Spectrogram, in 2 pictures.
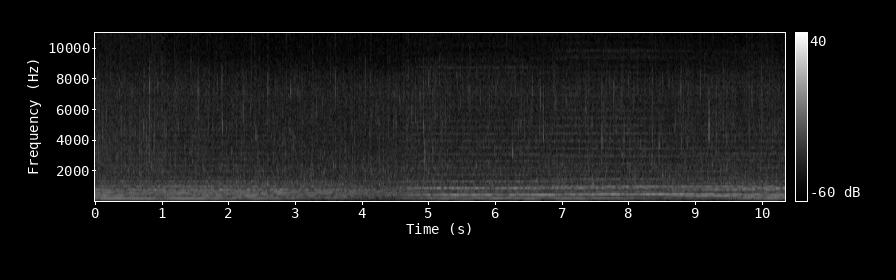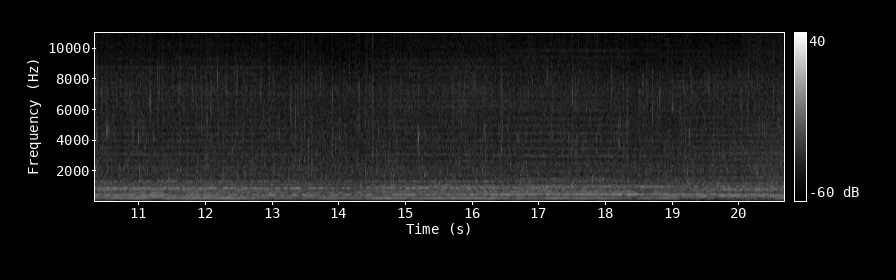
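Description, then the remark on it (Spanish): Steady flowing water runs throughout, a soft continuous trickle and patter blended with sustained, gentle musical tones, with no voices present. “Y con esta criatura maravillosa, mágica en la madre tierra, el agua, te purificas, te perdonas, te liberas.”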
